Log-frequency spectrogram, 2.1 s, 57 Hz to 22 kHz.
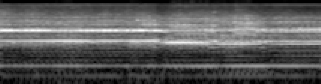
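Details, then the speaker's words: CNC roughing an AR15 gasblock, variable width of cut up to about 1/8 inch, spindle lowered from 1900 to 1700 rpm: steady even cutting tone with odd brief chirps; chatter largely gone, much better overall. "a little chirpy here and there but much better overall"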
